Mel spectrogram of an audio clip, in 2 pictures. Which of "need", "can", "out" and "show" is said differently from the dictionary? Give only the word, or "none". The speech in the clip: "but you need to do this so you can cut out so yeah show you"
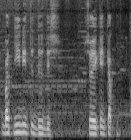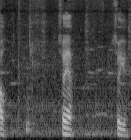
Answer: show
